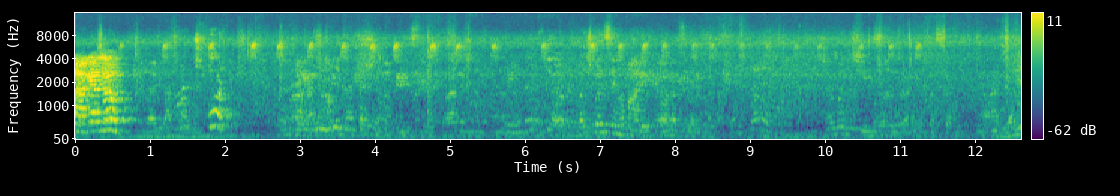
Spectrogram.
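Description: Several men and women talk at once nearby, outdoors.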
